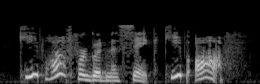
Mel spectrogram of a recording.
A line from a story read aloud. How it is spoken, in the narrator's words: the others cried out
